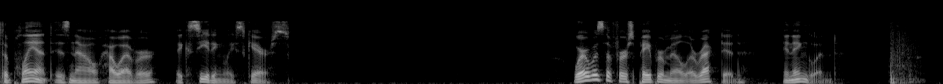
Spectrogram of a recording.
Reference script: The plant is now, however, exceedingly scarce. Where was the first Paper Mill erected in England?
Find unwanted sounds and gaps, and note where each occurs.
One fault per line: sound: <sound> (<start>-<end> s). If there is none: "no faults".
sound: thud (8.9-9.3 s)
